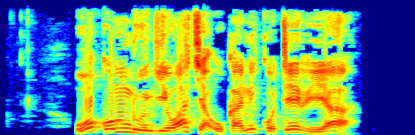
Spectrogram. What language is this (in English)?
Taita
